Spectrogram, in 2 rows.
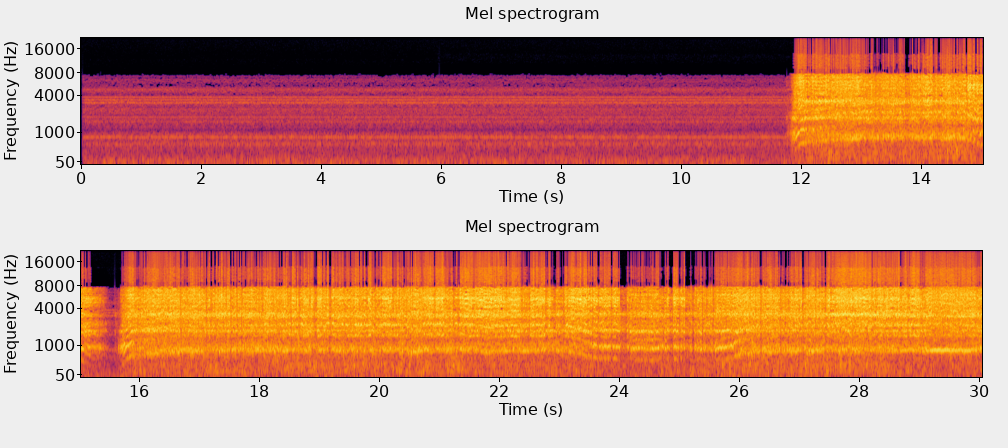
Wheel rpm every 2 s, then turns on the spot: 0, 0, 0, 0, 0, 0, 160, 100, 170, 200, 200, 180, 120, 180, 200.
none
